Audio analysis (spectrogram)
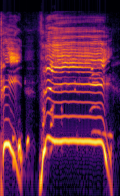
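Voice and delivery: high, slow, drawn-out ring announcer call. Pretend. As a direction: announce him like a wrestling entrance. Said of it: "That's how you introduce him".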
